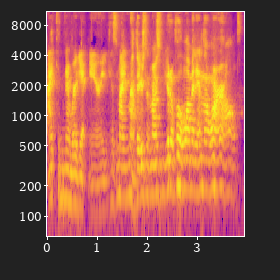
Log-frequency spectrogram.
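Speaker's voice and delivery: put-on small-town voice. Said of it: "they kind of sound like this".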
